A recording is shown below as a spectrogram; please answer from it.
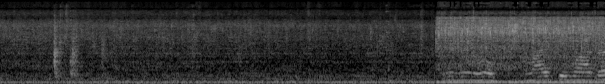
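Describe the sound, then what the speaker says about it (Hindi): Tomatoes and red chillies frying in a pan give a steady broadband sizzle that swells louder and brighter partway through, with a voice talking quietly beneath it. "हमारे टमाटर भून रहे हैं अच्छी बढ़िया।"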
